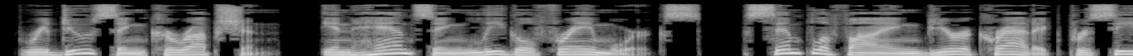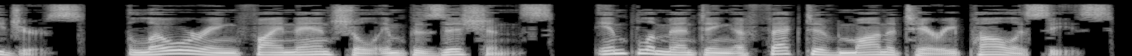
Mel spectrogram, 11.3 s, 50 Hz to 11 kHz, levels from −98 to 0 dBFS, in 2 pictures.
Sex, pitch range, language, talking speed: male, 120-165 Hz, English, 80 wpm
